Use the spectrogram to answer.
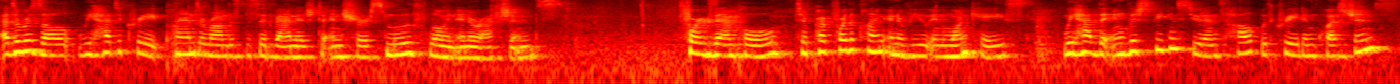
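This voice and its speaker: Amid noticeable background noise, a woman with a fairly high pitch speaks at a moderate pace with ordinary pitch variation. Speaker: law student. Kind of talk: prepared presentation. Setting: ceremony with audience.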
